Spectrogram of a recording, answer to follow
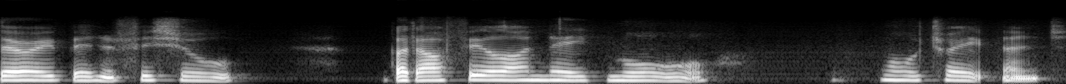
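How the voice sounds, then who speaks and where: Speaking at a very slow pace, a woman uses a medium pitch. She has an Australian accent, and the background is quiet. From Western Australia. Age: 70s. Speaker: patient. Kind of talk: interview answer.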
